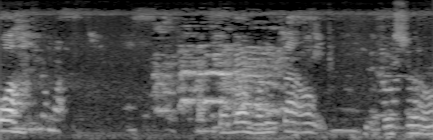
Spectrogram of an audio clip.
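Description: A rooster crowing once, a single drawn-out wavering call starting about a second and a half in.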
